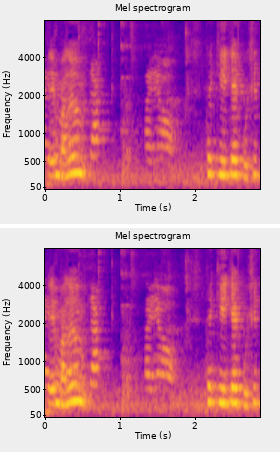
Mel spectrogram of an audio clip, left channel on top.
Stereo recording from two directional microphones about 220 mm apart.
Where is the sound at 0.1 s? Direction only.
5° right (ahead or behind).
